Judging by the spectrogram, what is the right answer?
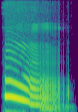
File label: Think, kr; Rehartna; kingsraid; voices heroes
